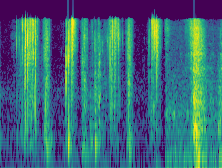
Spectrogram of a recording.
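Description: Fingers pressing and poking slime: a run of short crackling squishes, about two a second. Near the end comes a louder crunch as fingers break into the dried, crisp crust of an iceberg slime.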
